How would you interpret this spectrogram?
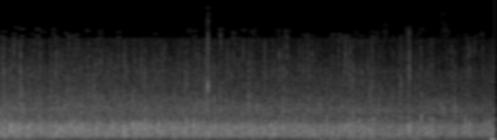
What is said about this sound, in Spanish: A ver, démosle palmas fuertes a nuestro Señor.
